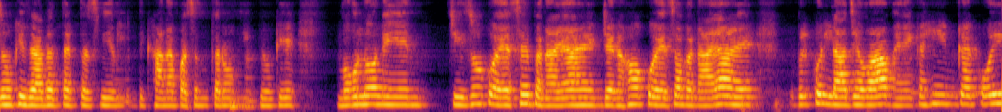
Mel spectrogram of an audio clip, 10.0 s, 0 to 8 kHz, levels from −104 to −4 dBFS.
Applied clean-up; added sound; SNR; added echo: neural mask model DeepFilterNet 3.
